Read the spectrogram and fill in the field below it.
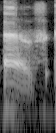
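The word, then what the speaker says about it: ev (εὐ): where I got the Greek prefix EU, which is pronounced ev in Greek, and put that on topia, which means place.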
